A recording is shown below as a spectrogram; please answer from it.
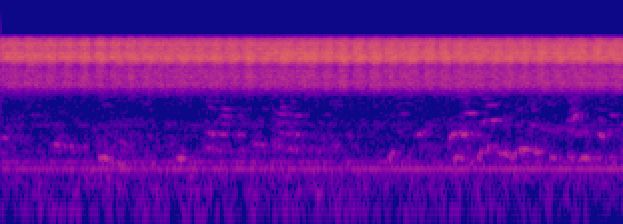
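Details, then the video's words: Cicadas in Provence, France, singing together: a loud, continuous high electric buzz that pulses quickly and evenly, with soft scattered low sounds beneath the chorus. "Chant des Cigales en Provence"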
